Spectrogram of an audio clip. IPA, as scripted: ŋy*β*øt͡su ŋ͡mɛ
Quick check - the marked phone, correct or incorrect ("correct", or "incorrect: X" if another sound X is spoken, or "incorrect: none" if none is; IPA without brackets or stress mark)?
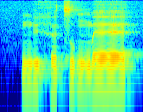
incorrect: h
